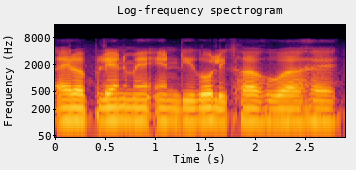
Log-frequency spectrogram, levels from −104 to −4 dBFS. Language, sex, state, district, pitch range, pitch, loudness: Hindi, male, Jharkhand, Ranchi, 105-110 Hz, 105 Hz, -19 LUFS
